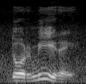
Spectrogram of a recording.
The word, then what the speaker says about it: dormire: As opposed to ire verbs, the infinitive form sounds like dormire. Again, this time it's falling on the second syllable again.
